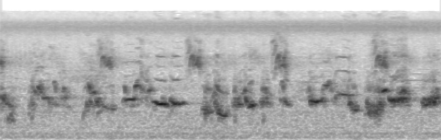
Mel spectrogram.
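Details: A young Australian magpie practises its song in an unbroken stream of warbled, bubbling notes, with quick whistled slides and throaty gurgles running throughout.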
